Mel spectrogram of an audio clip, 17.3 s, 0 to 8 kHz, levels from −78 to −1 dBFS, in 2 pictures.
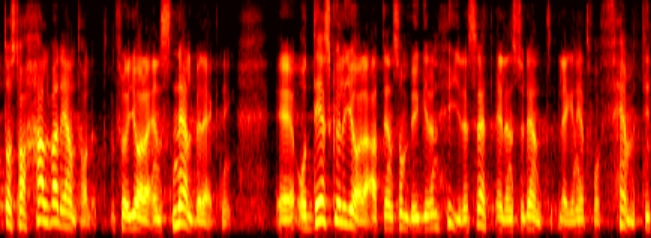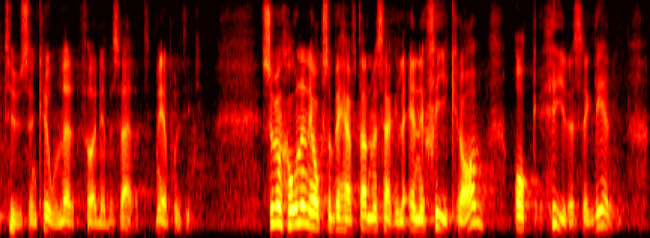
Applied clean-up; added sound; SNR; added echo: none; none; none; none.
